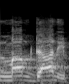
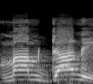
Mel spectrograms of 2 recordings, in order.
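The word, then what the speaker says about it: Mamdani: This is New York City Mayor Zoran Mamani, pronounced Mam Dani.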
